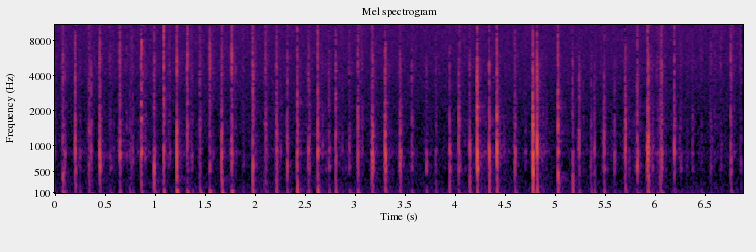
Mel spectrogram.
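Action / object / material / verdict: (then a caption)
tap / plastic bottle / plastic / none. A plastic bottle is tapped rapidly with short nails, giving a quick, steady run of about 49 dull, hollow clicks that sound like clip-clopping hooves. Each tap is short and dry with almost no ring, with one louder tap near the end.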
